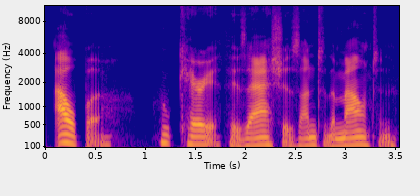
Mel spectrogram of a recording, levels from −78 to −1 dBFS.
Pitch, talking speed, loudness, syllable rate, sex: 120 Hz, 135 wpm, -22 LUFS, 4.6 syllables/s, male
